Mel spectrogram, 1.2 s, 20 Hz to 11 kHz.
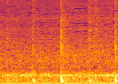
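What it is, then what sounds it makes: Hollow-sounding, fully baked bread loaf. Soft, low, hollow thumps sound as the bottom of a baked Ukrainian paska, an enriched bread loaf popped out of its pan, is thumped four times over a steady low hum. The hollow sound shows the loaf is baked long enough, matching its 197°F center temperature.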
